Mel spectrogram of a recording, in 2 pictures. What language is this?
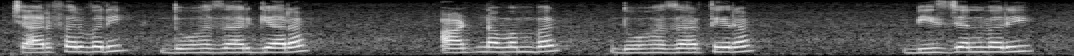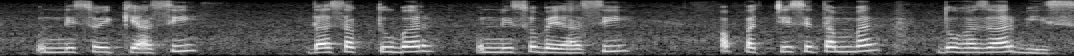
Urdu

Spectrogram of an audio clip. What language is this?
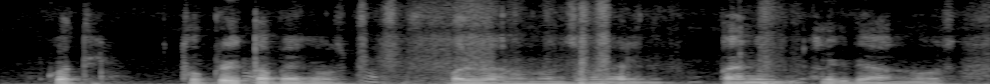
Nepali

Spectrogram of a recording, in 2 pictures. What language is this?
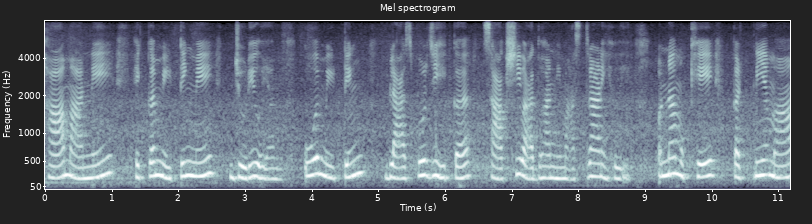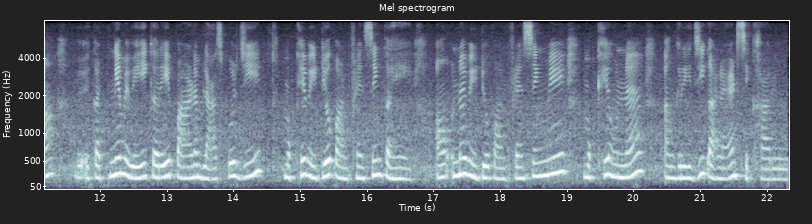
Sindhi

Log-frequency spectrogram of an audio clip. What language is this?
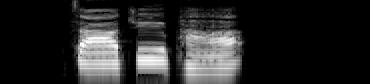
Cantonese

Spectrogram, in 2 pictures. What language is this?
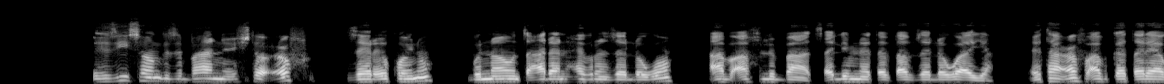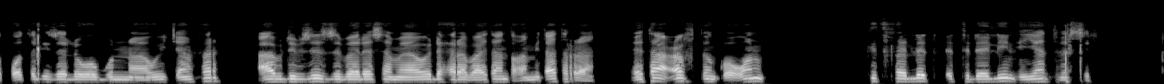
Tigrinya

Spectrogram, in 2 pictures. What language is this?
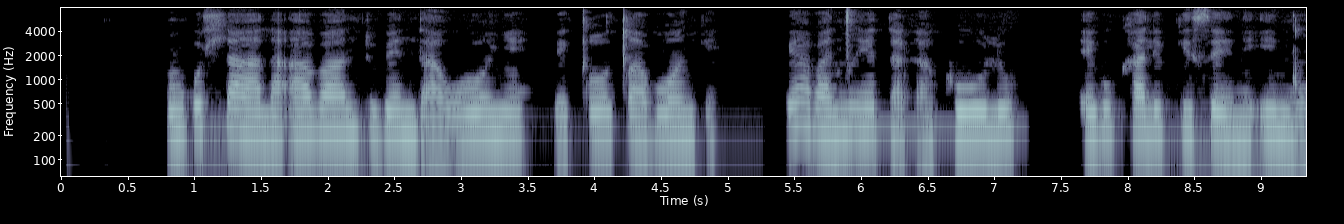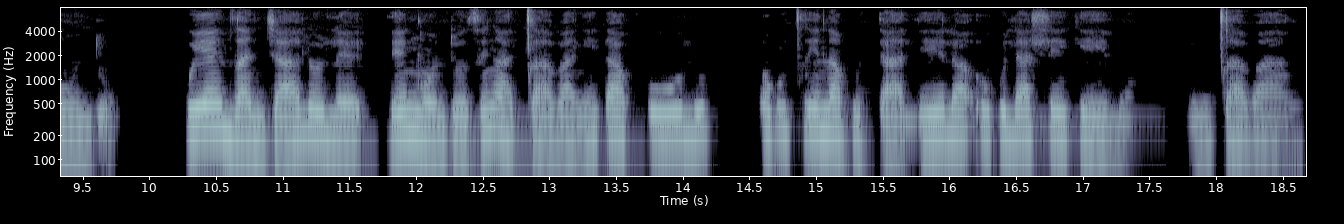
North Ndebele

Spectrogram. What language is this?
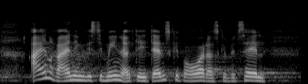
Danish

